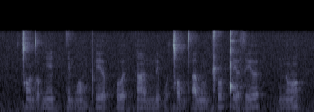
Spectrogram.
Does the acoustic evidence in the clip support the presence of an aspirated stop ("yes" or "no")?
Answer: no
